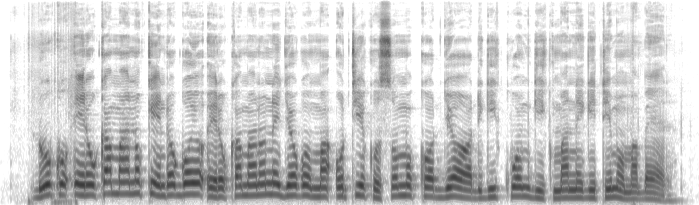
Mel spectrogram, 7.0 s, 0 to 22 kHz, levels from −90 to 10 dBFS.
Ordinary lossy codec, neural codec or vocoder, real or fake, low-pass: none; none; real; none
